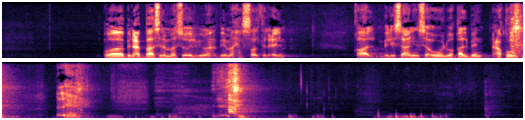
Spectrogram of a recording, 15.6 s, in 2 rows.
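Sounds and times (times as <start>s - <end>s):
speech: 1.5s - 4.4s, 5.3s - 9.5s, 11.4s - 11.6s
sneeze during a religious lecture: 7.6s - 11.9s.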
